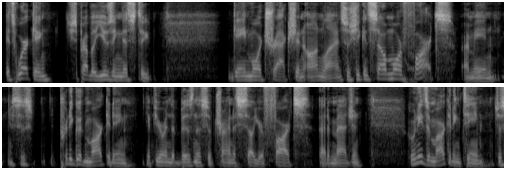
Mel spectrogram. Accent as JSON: {"language": "English", "town": "Boston", "region": "Massachusetts", "country": "United States", "said": "I'm from Boston, and we don't do it like that."}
